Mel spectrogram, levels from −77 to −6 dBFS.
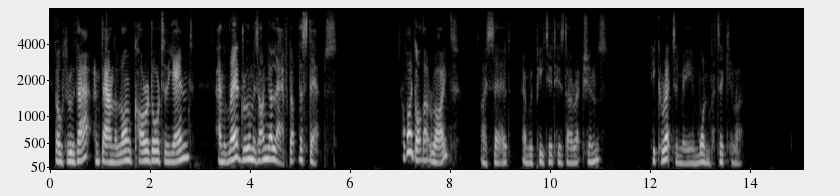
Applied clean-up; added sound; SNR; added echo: none; none; none; none.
